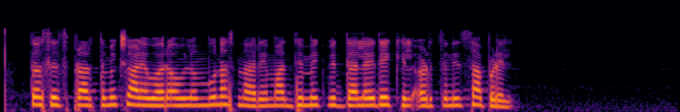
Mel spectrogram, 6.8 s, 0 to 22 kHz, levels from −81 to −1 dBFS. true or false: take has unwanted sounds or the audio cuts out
false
